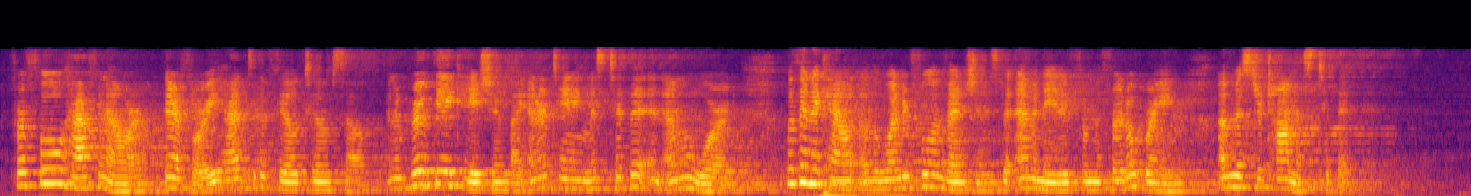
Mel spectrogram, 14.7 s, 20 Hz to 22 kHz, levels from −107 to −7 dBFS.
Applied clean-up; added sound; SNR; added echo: none; none; none; reverberation time 2.4 s.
